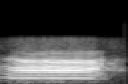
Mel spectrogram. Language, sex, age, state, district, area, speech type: Bodo, male, 45-60, Assam, Kokrajhar, urban, conversation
